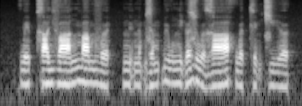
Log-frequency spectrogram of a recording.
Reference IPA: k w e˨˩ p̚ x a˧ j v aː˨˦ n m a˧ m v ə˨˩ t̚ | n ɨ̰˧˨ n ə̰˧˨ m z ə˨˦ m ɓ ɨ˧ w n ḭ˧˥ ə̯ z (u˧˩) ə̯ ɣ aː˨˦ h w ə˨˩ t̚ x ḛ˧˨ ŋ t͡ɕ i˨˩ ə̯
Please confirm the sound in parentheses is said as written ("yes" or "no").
yes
